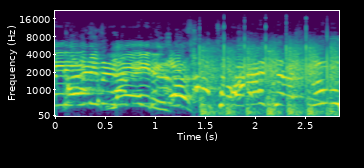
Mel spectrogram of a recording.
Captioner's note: gavel pounding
